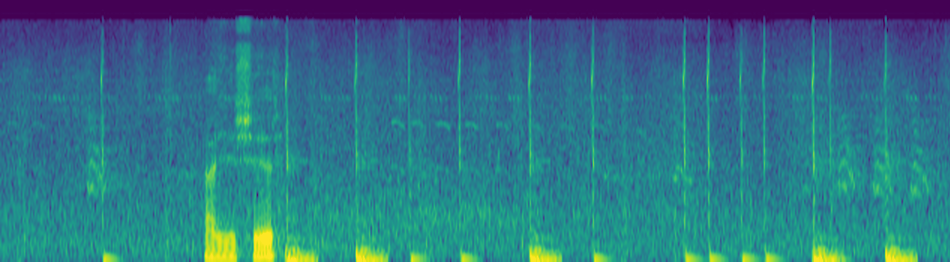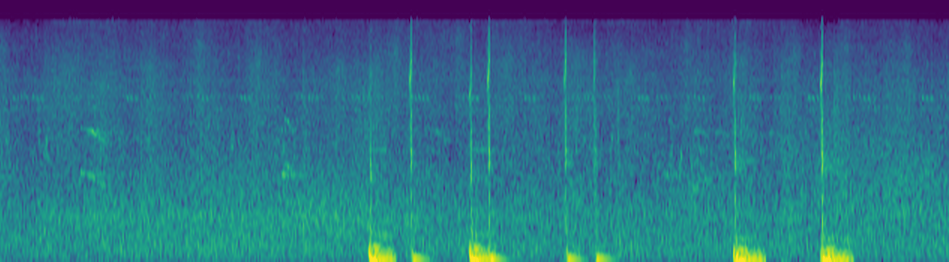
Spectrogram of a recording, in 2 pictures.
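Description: Game menu clicks and beeps sound as options are selected.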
